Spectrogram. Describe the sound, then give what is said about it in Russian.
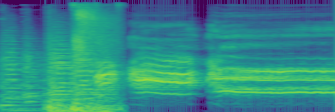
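A rooster crows loudly, a long strained call drawn out in two sustained phrases, preceded by a brief rough, noisy burst. “Запели петухи, колдун упал бездыханен.”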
